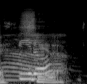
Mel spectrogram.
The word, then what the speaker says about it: Sehra: So it's actually pronounced SEHRA. – SEHRA. Okay, okay. – SEHRA. Cedar.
